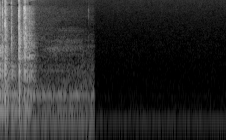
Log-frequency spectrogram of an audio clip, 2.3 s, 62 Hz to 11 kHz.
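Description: A few quick, sharp clicks and clinks as 3D-printed plastic lathe chuck jaws with metal inserts are handled, over a faint low hum. The sound then drops out completely about a second in, where the audio is cut.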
